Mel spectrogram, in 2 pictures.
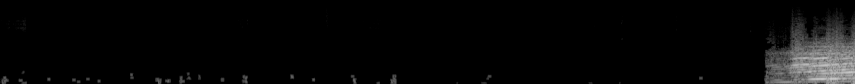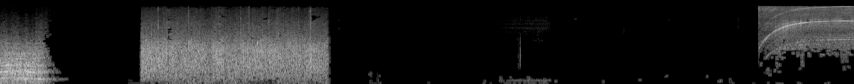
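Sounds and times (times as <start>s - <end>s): applause-like noise: 10.0s - 11.9s.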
